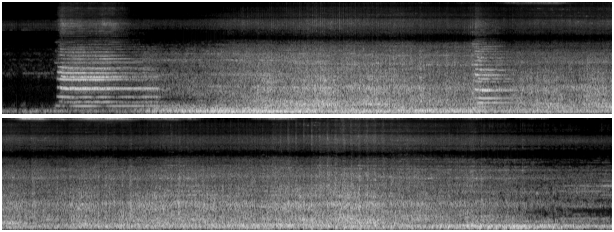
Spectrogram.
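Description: A diesel-hauled express passenger train runs through the station without stopping. Its locomotive horn sounds a chord for about two seconds, then gives a second short blast about eight seconds later. Steady wheel-on-rail noise from the locomotive and carriages follows, and it fades near the end.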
